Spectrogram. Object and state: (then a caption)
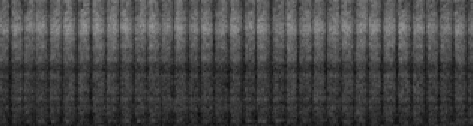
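Pencil shading on a paper sketchbook. A graphite pencil draws and rubs shading strokes on the paper of a spiral sketchbook held up in the air. It makes a quiet, steady back-and-forth scratching with a bright, hissy paper texture, about two strokes per second.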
